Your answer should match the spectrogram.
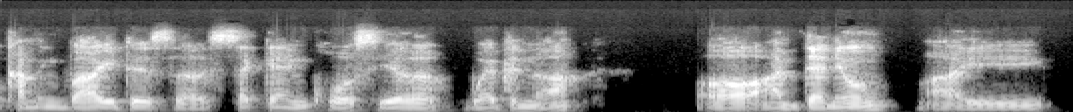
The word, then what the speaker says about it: Quocia: to to start off right basically what is quasia okay quasia stands for quick social you put the two words together quick and social and you pronounce them very quickly you get quasia okay so that's what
